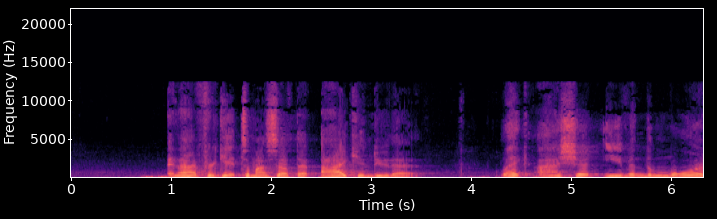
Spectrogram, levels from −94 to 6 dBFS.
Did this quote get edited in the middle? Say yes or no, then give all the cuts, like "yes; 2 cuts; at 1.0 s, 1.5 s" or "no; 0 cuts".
yes; 1 cut; at 4.2 s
